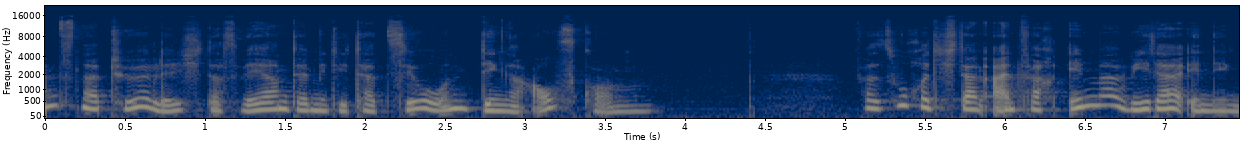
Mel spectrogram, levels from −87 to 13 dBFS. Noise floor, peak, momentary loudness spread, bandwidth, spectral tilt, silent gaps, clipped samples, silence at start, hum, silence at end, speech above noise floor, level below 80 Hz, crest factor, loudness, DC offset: -69 dBFS; -14 dBFS; 9 LU; 16 kHz; -6.5 dB/octave; none; under 0.1%; 0 s; none; 0 s; 36 dB; -70 dBFS; 20 dB; -33 LUFS; under 0.1%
